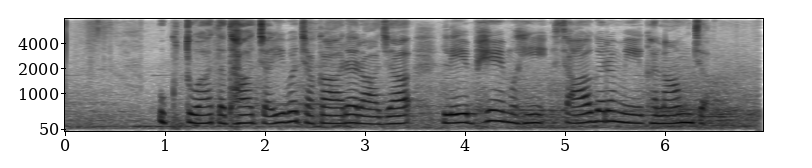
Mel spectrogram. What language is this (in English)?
Sanskrit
